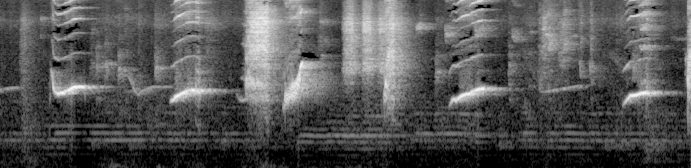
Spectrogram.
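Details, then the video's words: Drongo known as srigunting krantil singing gentolang: clear whistled notes rising to a level tone, each introduced by faint descending chirps, mixed with harsh noisy bursts in the middle, repeated roughly every two seconds. "SRIGUNTING KRANTIL | GENTOLANG"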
